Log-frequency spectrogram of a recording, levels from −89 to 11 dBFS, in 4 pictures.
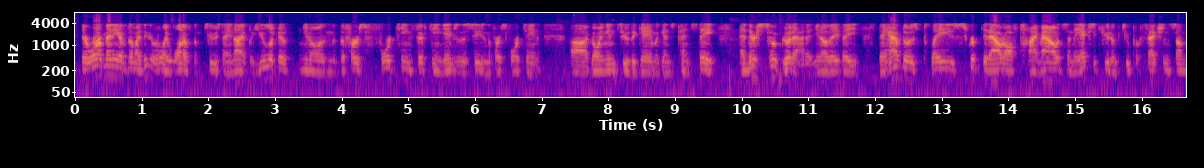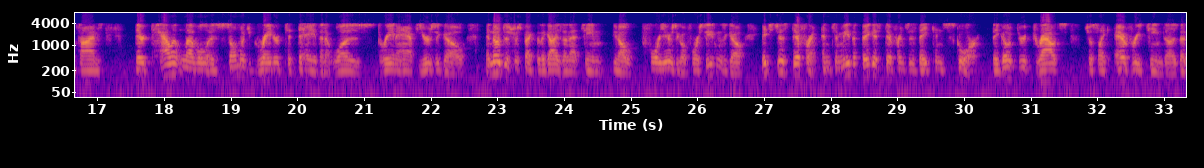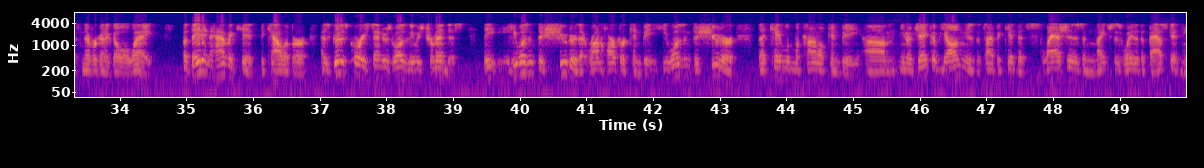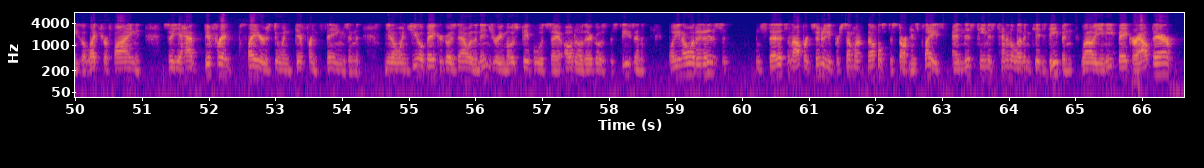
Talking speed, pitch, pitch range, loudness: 225 wpm, 115 Hz, 100-155 Hz, -24 LUFS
